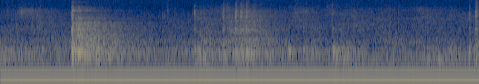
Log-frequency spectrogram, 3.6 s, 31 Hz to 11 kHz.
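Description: A church audience turns many Bible pages to page 1042 at once during a sermon, a soft, continuous papery shuffle from a crowd, with one sharper knock early on. No one speaks.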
